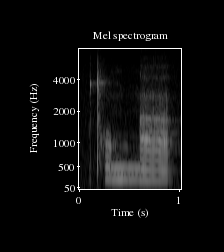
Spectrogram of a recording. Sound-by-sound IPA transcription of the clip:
tʰɔ˦ŋu˦ŋaː˦

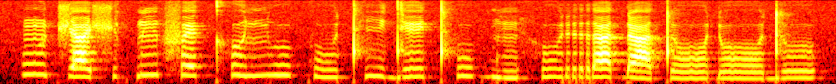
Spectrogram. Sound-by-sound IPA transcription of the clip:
ũ˦˨t͡ʃa˨ʃɪ˨ k͡pĩ˦ fɛ˦kʰʊ˦ɲuː˦ kuː˨tʰi˦˨ deː˦tʰuː˦ ɡ͡bĩ˨hu˦ ra˦ɗa˨ toː˨ɗoː˨dʊ˦

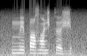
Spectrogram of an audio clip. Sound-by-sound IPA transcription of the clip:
mɪpəzˤẽʒkəʒ

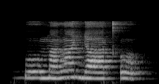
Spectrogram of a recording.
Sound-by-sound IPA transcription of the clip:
ɡ͡boː˨mã˨ lã˦ɲaː˨ kʼʊ˨

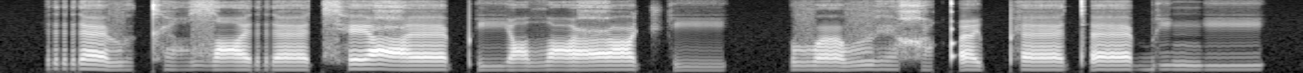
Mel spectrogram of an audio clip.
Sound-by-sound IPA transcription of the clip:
ræ˦˨və̤˧kʰæ̤˧ zˤæ˧ræː˧ t͡sʰɛ˦ʕæː˧ pʼiː˨ ðˤəː˧ʕɒ˦t͡ʃʼi˨ | vʌ˨vɛ̤˧χə̤˨qʼi˨ pʰæː˧tʼæː˦bi˦ ŋi˦

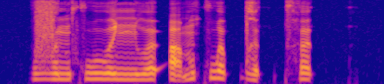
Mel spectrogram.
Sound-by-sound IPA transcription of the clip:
və˧nkwu˧ə̯ɲu˨˦ə̯ʔa̰˧˥m kwə˦˥p̚ɣə˨˩t̚t̪ʰə˦˥t̚

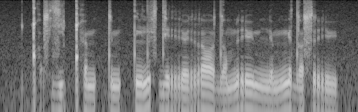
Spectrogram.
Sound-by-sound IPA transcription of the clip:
ǃʰɔ̰szʲøǃʰœm tːømtːĩdə̃s dirørɔː dɔmryːm nømŋɛ dɔs ry

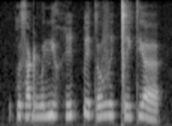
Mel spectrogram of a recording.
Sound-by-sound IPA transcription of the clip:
tʷɪzɒɖʱunʲʊ xi k͡pitʊ viǀi tʲɜ

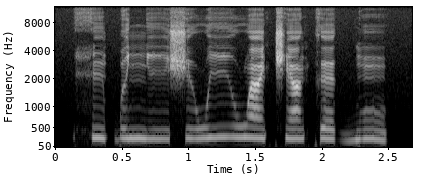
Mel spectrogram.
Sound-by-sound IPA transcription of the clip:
hĩ˦˨ɓə˦ɲiː˧ ʃɨ˧wiː˦wã˦ t͡ʃã˦kɛ˦˨ ɡ͡bũ˦˨

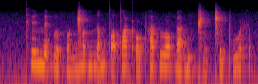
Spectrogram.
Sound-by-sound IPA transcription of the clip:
kʰe˥ nɛ̰˥ɠɤ˩θɔ˩ ŋ͡ǁɤ˥ɡnḛ˥ntˤḭ˩ tˤe˥kʼɔ˩pʰa˥θ ðɔ˥ɠa˩ ɠṵ˥ɡ͡ǁɤ˩ǁɯ˩ pʼu˥ħ

